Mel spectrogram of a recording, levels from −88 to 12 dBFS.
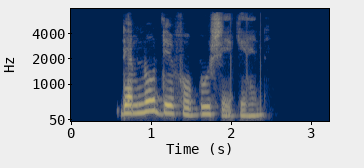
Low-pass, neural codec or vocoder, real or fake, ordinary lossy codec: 7.2 kHz; codec, 16 kHz in and 24 kHz out, 2.2 kbps, FireRedTTS-2 codec; fake; MP3, 64 kbps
